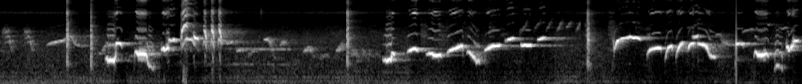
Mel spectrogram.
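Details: Long-tailed white-rumped shama song played to rouse other shamas: clicks and squeaky notes followed by mellow, looping whistled phrases that rise and fall, coming in quick sequences.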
